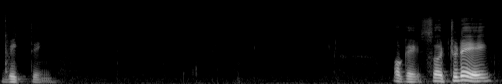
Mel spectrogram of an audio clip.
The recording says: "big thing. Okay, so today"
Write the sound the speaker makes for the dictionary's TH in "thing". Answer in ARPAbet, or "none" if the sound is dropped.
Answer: T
